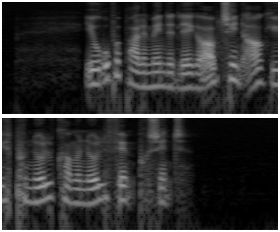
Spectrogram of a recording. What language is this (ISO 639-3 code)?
dan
